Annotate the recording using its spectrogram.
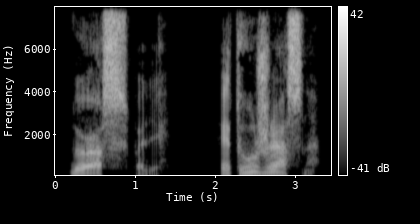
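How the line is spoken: Breathless exhale. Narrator (Russian): выдохнул Уайерман

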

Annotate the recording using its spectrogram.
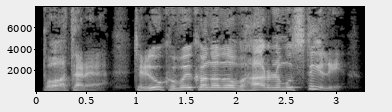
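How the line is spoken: Growled. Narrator (Ukrainian): прогарчав він

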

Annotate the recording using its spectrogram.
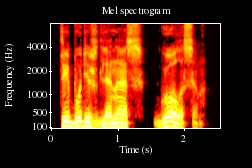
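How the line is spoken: Solemn. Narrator (Russian): сказал я торжественно

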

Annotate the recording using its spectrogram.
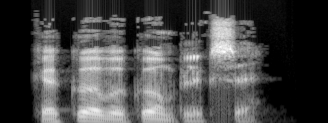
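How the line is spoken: Calm and indifferent. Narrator (Russian): все так же спокойно и безразлично уточнил Геральт

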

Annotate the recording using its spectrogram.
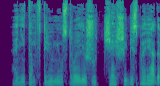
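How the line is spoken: Whispered through teeth. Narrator (Russian): сквозь зубы шепнула Майлзу Елена

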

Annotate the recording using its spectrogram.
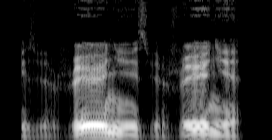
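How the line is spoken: Displeased grumble. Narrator (Russian): с неудовольствием проворчал Пенкроф

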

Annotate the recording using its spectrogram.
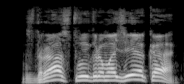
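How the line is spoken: Shout. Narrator (Russian): крикнула Алиса

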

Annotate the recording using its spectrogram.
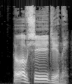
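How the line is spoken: Grumbling. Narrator (Russian): проворчал Стефан

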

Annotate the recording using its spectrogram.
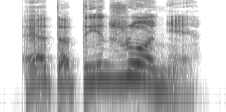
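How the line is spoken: Squeaky. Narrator (Russian): пропищал он

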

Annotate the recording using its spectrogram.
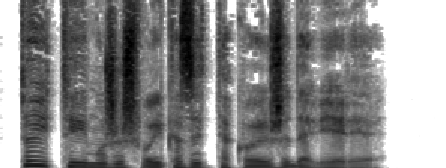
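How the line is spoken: Melodious female voice. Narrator (Russian): произнесла тем же мелодичным голосом невидимая женщина

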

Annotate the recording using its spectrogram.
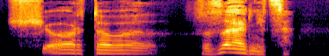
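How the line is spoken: Groaning. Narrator (Russian): простонал он

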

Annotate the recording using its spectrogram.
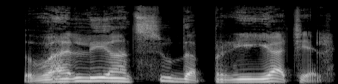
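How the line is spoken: Menacing growl. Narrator (Russian): прорычал парень, державший нож у моего горла

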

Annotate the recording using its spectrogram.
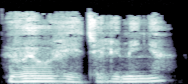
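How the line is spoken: Trembling whisper. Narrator (Russian): прошептала она, чувствуя, что ее охватывает дрожь

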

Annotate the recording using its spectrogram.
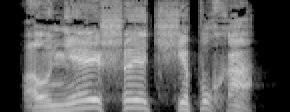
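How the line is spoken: Booming. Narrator (Russian): прогремел лорд Вестерхэм

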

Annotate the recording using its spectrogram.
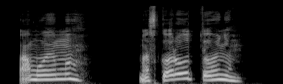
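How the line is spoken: Crushed, dejected voice. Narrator (Russian): убитым голосом заметил Эйден

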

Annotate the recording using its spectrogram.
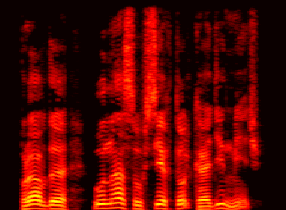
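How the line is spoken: Gloomy. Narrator (Russian): мрачно промолвил Маркоу

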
